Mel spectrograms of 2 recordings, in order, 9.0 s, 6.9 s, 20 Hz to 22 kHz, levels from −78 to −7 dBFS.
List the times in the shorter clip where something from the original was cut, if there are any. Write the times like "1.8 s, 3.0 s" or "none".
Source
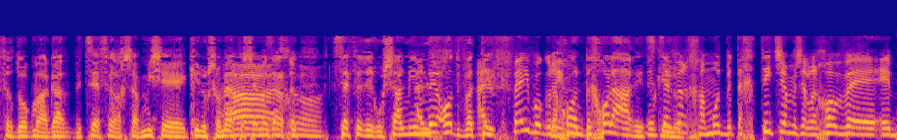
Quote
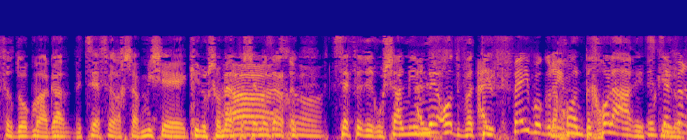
none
